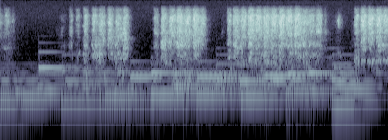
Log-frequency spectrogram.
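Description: A worn paintbrush scrubs thin oil paint onto canvas during an underpainting, in rough bursts of dry rubbing separated by short gaps, with soft tonal music underneath.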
